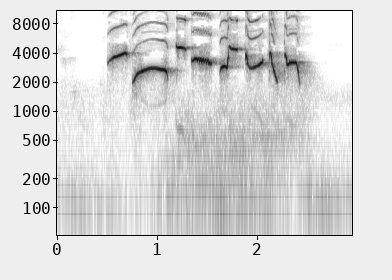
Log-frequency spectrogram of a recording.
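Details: Ngeplong song of a kacer (oriental magpie-robin), meant to get other kacer singing. One loud, clean two-second phrase: rising and falling whistled glides followed by several quick slurred whistles. No other sounds.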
